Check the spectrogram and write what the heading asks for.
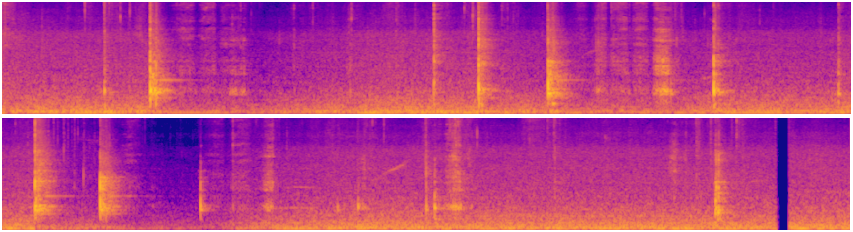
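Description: A cleaver chopping raw chicken into pieces on a wooden cutting board: about a dozen sharp, irregularly spaced chops over a steady low hum.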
